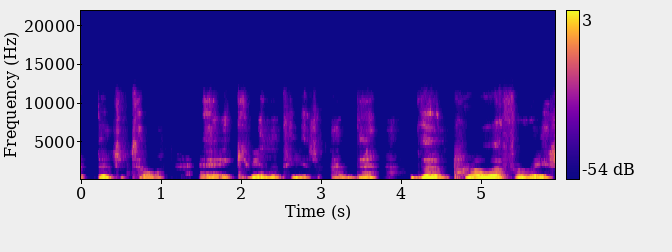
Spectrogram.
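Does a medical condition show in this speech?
Yes: cerebral palsy.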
